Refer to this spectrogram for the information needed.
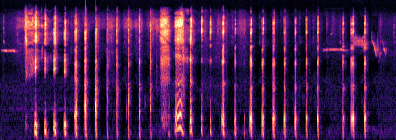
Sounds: Laughter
